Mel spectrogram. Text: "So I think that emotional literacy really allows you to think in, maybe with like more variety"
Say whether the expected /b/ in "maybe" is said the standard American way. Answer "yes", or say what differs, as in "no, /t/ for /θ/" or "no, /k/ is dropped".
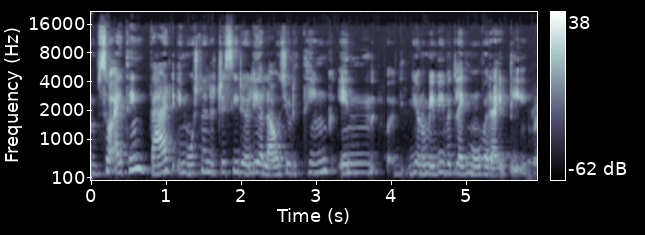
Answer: yes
